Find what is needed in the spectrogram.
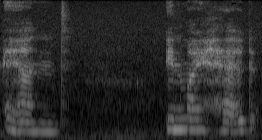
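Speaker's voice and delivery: ordinary delivery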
